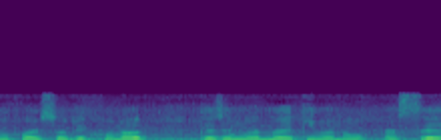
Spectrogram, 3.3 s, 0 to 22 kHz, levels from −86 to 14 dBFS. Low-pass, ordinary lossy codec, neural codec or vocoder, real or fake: 7.2 kHz; none; codec, 24 kHz, 0.9 kbps, WavTokenizer, medium music audio release; fake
